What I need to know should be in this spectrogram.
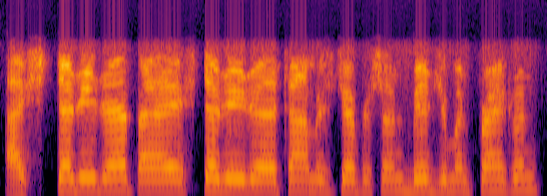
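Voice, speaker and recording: An older American man from Texas hosting a talk show, giving a rambling, halting monologue to his listeners. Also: sits high, level tone, clear, resonant tone. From Texas, United States. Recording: roomy, tinny phone-like line.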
